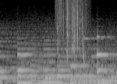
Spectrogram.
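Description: Soft melodic background music with sustained, gently changing notes. A brief crackling noise cuts in about a second in and lasts under a second.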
